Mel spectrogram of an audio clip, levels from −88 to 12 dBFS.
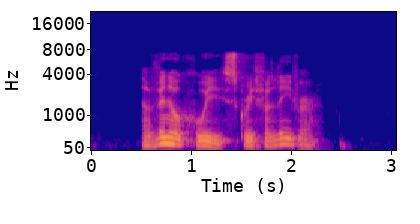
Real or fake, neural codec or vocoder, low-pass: fake; codec, 16 kHz, 4 kbps, X-Codec, HuBERT features, trained on balanced general audio; 7.2 kHz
